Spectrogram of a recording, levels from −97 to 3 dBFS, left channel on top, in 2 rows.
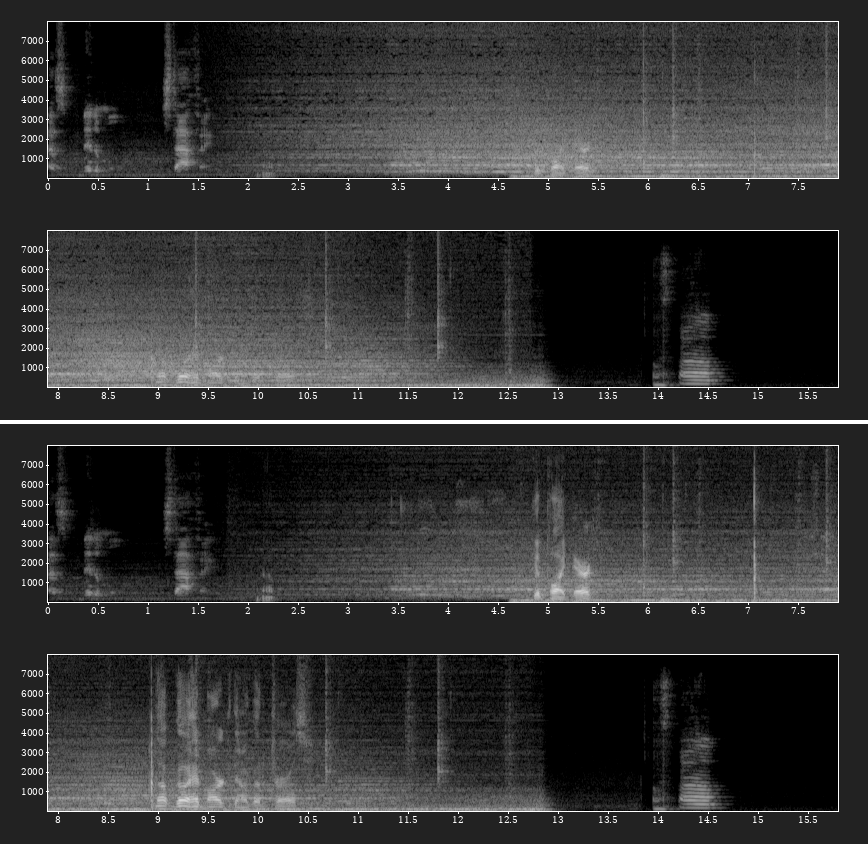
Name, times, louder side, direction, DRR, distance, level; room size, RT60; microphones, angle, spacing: voice 1, 0.0-2.5, left 3 dB, 75° left, 0.8 m, -48 dB
sound 1, 2.1-12.0, left 6 dB, 45° left, 0.3 m, -38 dB
sound 2, 4.6-12.8, left 2 dB, 30° left, 0.7 m, -53 dB
sound 3, 4.6-12.9, right 1 dB, 35° right, 0.9 m, -42 dB
voice 2, 4.9-5.5 8.9-10.5 12.1-12.5, right 6 dB, 70° right, 0.3 m, -27 dB
voice 3, 7.1-7.9 8.6-9.2 13.9-14.5, right 2 dB, 10° right, 0.6 m, -45 dB
6.4 x 5.9 x 2.9 m
head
